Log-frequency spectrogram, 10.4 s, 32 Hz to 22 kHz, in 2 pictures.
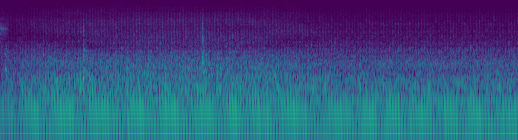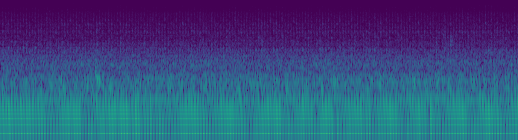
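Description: Ford 8N tractor engine idling steadily with the PTO engaged and the hydraulic hitch raising, a close, continuous low rumble with faint periodic knocks throughout, no speech.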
